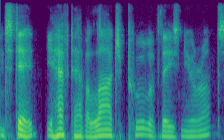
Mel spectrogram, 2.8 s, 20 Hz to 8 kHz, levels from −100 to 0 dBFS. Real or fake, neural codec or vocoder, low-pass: real; none; 7.2 kHz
